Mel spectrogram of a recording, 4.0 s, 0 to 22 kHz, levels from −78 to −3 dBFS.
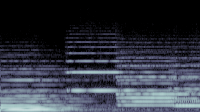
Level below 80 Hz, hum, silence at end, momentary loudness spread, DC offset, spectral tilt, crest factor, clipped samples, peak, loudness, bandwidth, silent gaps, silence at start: -48 dBFS; none; 0 s; 6 LU; 0.2%; -8.5 dB/octave; 12 dB; under 0.1%; -8 dBFS; -21 LUFS; 6.6 kHz; none; 0 s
